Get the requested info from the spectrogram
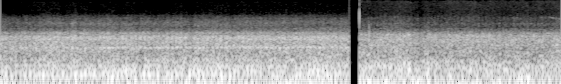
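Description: Motorcycle on the move, heard from the rider's own microphone: a steady rush of wind and engine and road rumble. It cuts out for an instant a little over halfway through.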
